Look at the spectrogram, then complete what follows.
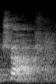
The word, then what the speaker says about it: truck: There's a railway track, track, track, and this lorry, this vehicle, which is called a truck.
